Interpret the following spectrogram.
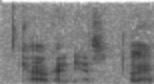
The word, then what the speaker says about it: Kaioken: Did I pronounce that right? Kaioken, yes.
